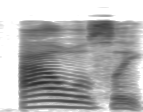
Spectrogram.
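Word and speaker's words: Owsley: And that's how Alsley County is pronounced, Owlsley County. The order of the letters in the word doesn't really matter.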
